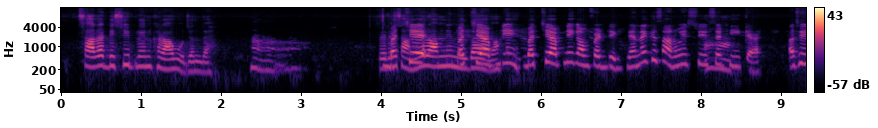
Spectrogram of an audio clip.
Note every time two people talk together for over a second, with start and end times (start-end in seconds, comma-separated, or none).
4.1-5.5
